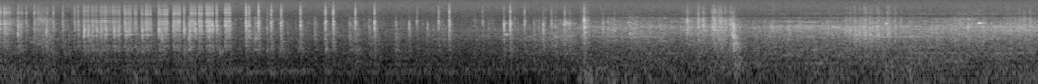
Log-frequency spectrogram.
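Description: Railway freight wagons rolling and clanking: a rapid run of metallic clicks and knocks, two heavier bangs about seven and nine seconds in, then a steadier rolling noise.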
